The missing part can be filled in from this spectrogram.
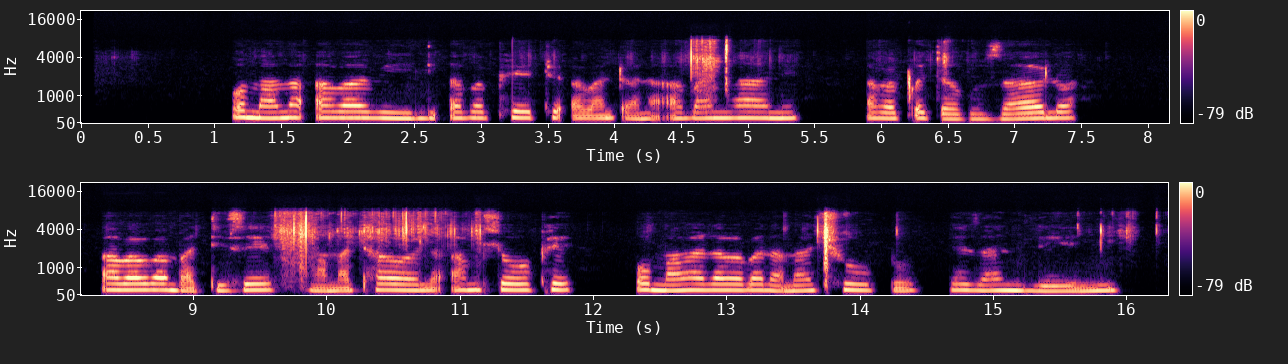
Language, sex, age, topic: North Ndebele, female, 25-35, health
